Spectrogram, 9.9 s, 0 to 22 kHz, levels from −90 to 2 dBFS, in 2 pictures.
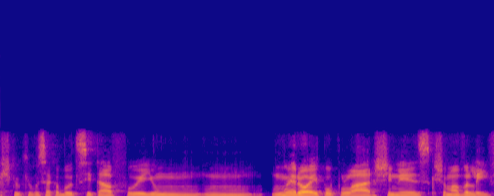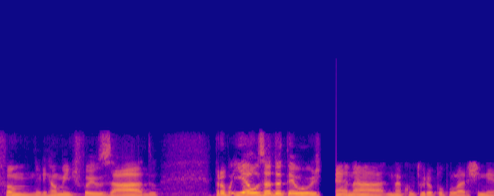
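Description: At 8.12 s, right after "e é usado até", a handover gap cuts the speech for 180 ms: the voice fades within milliseconds into true silence, not the smeared, buzzy fill of packet-loss concealment. From 8.30 s to the end, the call falls back to narrowband. Everything above 4 kHz disappears and the voice turns dull and rasp, which fits a low-rate narrowband codec. The raspy texture sets it apart from a plain low-pass filter, and it contrasts with the clean HD Voice before the switch.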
